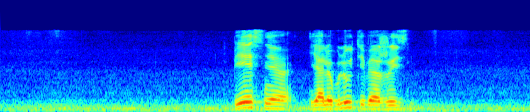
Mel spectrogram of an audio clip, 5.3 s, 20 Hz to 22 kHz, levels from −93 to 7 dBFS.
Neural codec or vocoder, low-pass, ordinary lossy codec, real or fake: none; 7.2 kHz; MP3, 48 kbps; real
